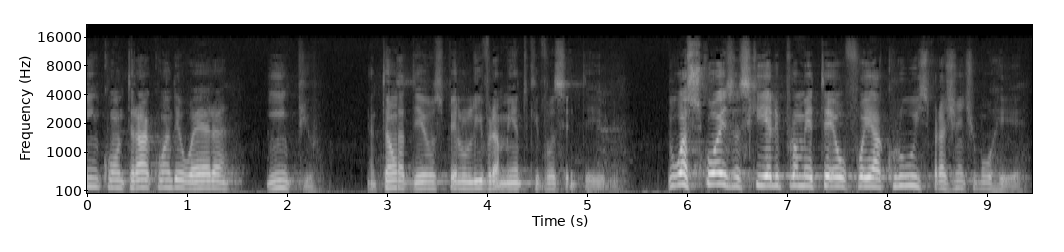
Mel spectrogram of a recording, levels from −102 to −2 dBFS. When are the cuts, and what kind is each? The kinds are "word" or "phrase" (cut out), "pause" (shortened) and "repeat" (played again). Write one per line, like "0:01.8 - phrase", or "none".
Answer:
0:03.1 - word
0:05.8 - pause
